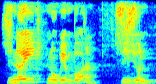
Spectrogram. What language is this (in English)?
Bodo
